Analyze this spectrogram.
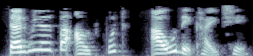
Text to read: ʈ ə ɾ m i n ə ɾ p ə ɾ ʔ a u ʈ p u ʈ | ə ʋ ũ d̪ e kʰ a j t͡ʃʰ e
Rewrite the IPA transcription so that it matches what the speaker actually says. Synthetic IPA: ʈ ə ɾ m i n ə l p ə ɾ ʔ a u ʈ p u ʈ | a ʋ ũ d̪ e kʰ a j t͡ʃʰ e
